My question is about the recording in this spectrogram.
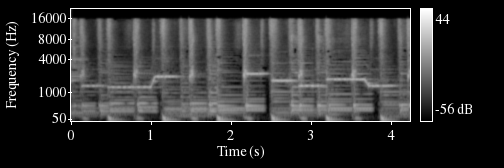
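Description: Upbeat intro jingle: a whistled melody stepping between a few notes, over chords and a steady bass beat.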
